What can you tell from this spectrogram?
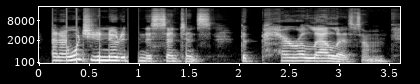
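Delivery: normal talking voice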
